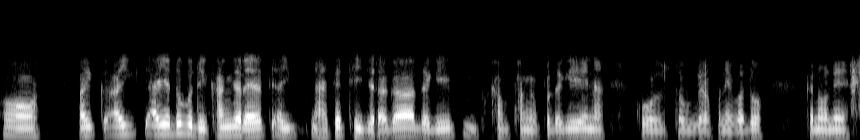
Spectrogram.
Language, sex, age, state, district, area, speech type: Manipuri, male, 30-45, Manipur, Kakching, rural, conversation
